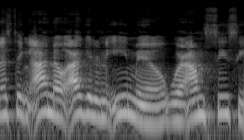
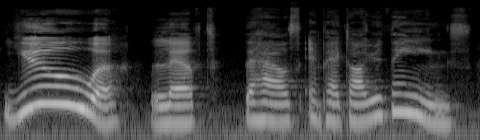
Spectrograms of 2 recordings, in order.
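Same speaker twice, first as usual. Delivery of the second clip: slow, mocking clapback; sarcastic; slower than usual. Real, not acted. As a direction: drag it out slowly with sass. Mocking the girlfriend's accusation.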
